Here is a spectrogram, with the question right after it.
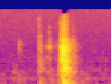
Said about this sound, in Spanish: Luego cierra la puerta de su camerino y el mago regresa al suyo.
